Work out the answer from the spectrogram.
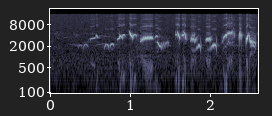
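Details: Barred warbler singing at Erdőhorváti in Hungary's Zemplén, Tokaj, May 2013, captured on a Canon EOS 7D: a soft start building into a lively chattering warble of quick, varied, slurred notes.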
